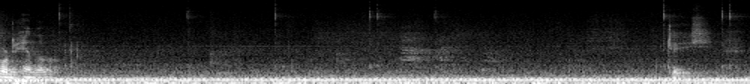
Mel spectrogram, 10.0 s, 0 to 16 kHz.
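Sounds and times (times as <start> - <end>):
low background hum: 0.0 - 10.0
computer mouse clicks: 3.6 - 4.0, 4.9 - 5.2, 5.8 - 6.0, 9.6 - 10.0.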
